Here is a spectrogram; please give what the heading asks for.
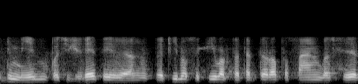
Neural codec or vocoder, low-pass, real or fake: codec, 24 kHz, 0.9 kbps, WavTokenizer, medium speech release version 2; 3.6 kHz; fake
